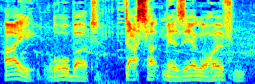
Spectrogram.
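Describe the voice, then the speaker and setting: A man acts out a style-conscious pirate in an improvised audio play. His voice is very deep, his delivery fussy and florid, with slight background noise. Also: moderate pace, natural voice. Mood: fussy, pleased.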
